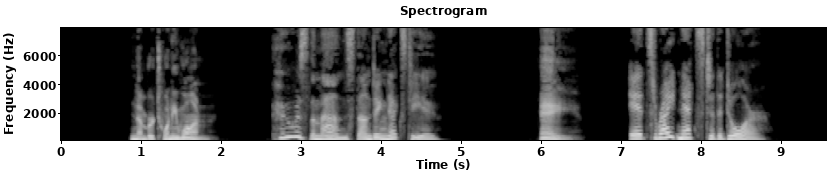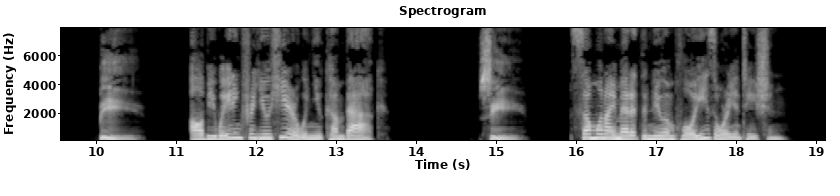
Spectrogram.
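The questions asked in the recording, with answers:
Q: Who was the man standing next to you?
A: C: Someone I met at the new employees' orientation.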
